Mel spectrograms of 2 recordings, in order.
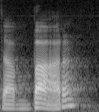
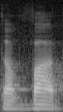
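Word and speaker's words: דבר: Okay, so the middle letter is V, and it's not pronounced dabar with a B, but with a soft V, davar, because there is no dagesh in it, or that dot in the center of the letter.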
